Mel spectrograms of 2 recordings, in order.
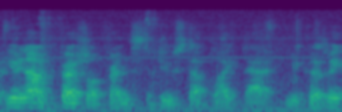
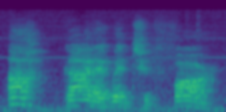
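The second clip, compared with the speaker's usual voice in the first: usual speaking voice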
